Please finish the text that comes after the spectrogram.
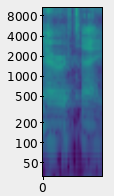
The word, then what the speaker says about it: Perrottet: I thought we were just going to, like Dominic Perrottet, pretty sure that's how you pronounce it. Perrottet.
